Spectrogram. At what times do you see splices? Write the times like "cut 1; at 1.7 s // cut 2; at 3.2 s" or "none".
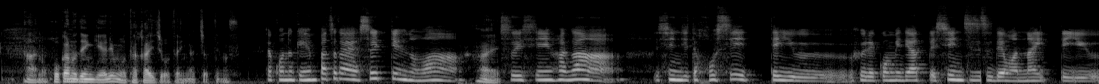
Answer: none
